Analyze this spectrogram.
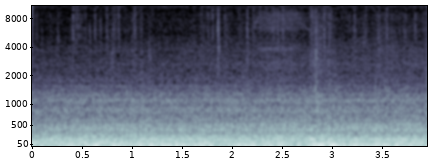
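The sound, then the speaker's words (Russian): Car on the move, heard from inside: a steady, dense low rumble that runs unbroken throughout at moderate loudness, with no talk. “Едут в машине.”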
